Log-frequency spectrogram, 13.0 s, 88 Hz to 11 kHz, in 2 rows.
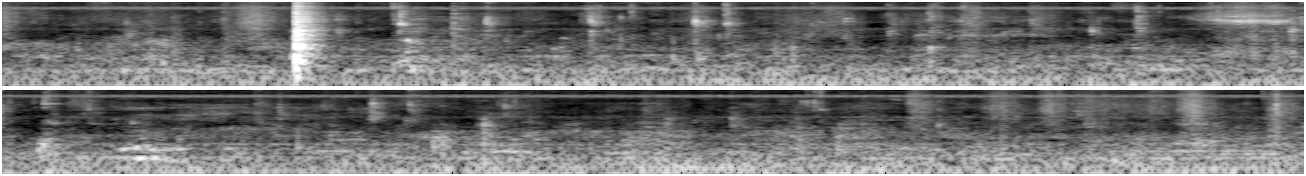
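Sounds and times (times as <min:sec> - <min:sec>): wet mouth chewing: 0:01.7 - 0:11.4.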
